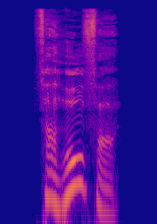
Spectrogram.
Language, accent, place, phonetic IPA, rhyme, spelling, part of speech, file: German, Germany, Berlin, [fɛɐ̯ˈhʏlfə], -ʏlfə, verhülfe, verb, De-verhülfe.ogg
- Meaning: first/third-person singular subjunctive II of verhelfen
